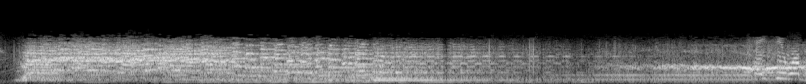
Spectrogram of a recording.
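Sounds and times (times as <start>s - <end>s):
car roaring at speed through turns: 0.0s - 8.0s
car tires squealing and skidding: 0.2s - 8.0s
voices: 6.7s - 8.0s.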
